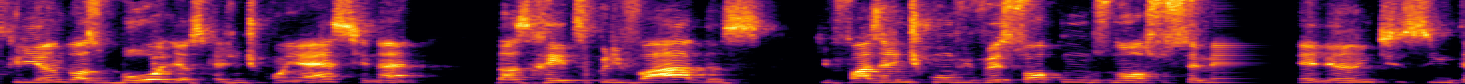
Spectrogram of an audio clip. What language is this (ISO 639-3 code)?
por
